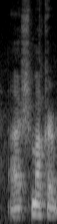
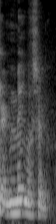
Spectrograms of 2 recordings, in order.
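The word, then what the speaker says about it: Smecker: The other big mid-90s thing in this was Willem Dafoe's character, Schmucker, because only... Schmecker. Schmecker? Oh, yeah, Schmecker. Rhymes with pecker.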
